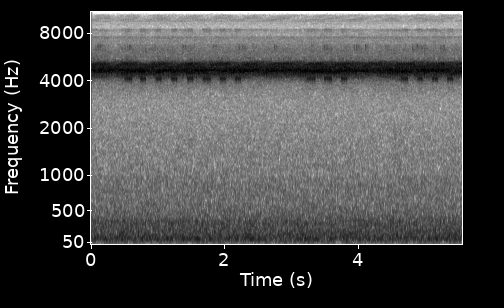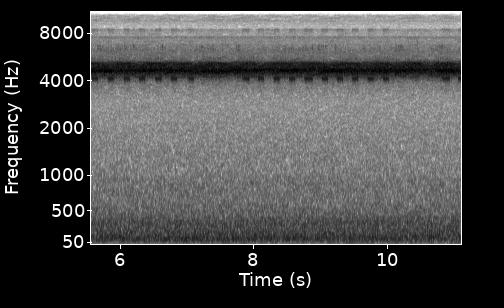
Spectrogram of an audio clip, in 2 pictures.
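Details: Insects of an autumn night keep up an unbroken shrill trill at one high pitch, a dense ringing chorus with quieter higher tones and soft low rumble beneath.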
